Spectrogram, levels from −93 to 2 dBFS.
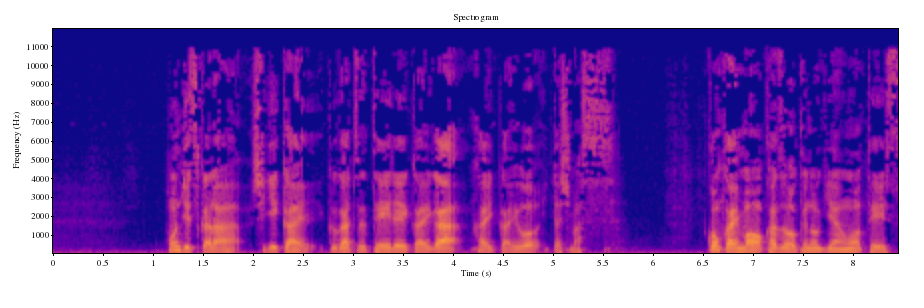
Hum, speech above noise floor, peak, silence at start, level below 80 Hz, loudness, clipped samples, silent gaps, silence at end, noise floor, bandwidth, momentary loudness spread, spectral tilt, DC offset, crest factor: none; 32 dB; -10 dBFS; 1.15 s; -62 dBFS; -29 LUFS; under 0.1%; none; 0 s; -61 dBFS; 11.5 kHz; 12 LU; -5 dB/octave; under 0.1%; 20 dB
